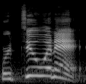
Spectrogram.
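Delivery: loud happy chant; cheerful triumphant; excited. Real, not acted. Celebrating goal.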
